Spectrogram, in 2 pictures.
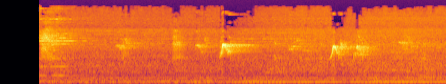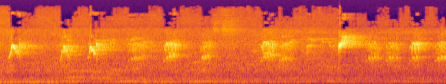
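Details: Red-whiskered bulbul giving short bright warbled phrases and sharp clicks, spaced every second or two over a steady low hum.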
